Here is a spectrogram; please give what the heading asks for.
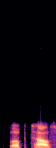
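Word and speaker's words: L'Hôpital: L'Hopital's rule? It's like, it's spelt like La Hospital's rule.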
